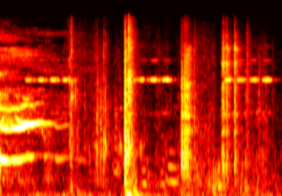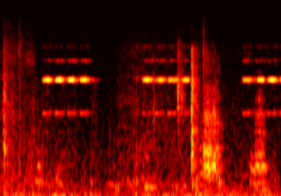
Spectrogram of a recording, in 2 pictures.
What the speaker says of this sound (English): It was my alarm clock, my analog alarm clock.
